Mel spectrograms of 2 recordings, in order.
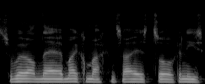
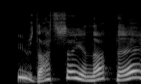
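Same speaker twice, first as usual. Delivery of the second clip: put-on very heavy, thick Scottish accent, high pitched; 11 semitones higher, 3 dB louder than usual. Act out a man popping his head on behind the screen, in a really heavy Scottish accent. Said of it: "in his really heavy Scottish accent".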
